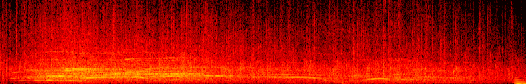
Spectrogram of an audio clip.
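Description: Large theatre audience applauding, with a few voices whooping over the clapping; it swells about a second in and slowly fades.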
